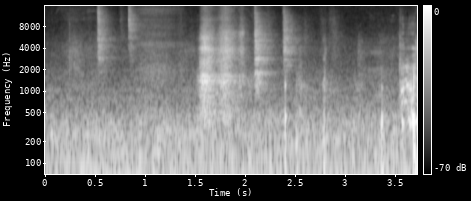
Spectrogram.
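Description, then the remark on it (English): A dog snorts and pants, with bursts of breathy, wheezing exhalations and a few short snuffles over a quiet background, no talking. “He's a good dog.”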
